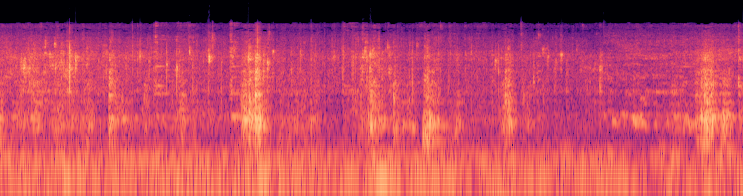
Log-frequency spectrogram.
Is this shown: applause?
no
